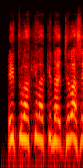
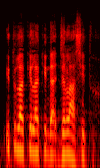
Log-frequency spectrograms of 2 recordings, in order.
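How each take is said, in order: First: Higher, stressed on jelas; emphatic restatement. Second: Tossed off quickly; fast throwaway aside. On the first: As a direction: lift the voice on jelas. (penekanan pada kata jelas) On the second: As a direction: rattle it off as an aside. (cepat, seperti sambil lalu) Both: Acted.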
